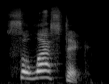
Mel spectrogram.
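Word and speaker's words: Celestiq: As you probably know, all of Cadillac's new EVs end in IQ, which is supposed to be pronounced "Ick," "Lyric," "Celestic."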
